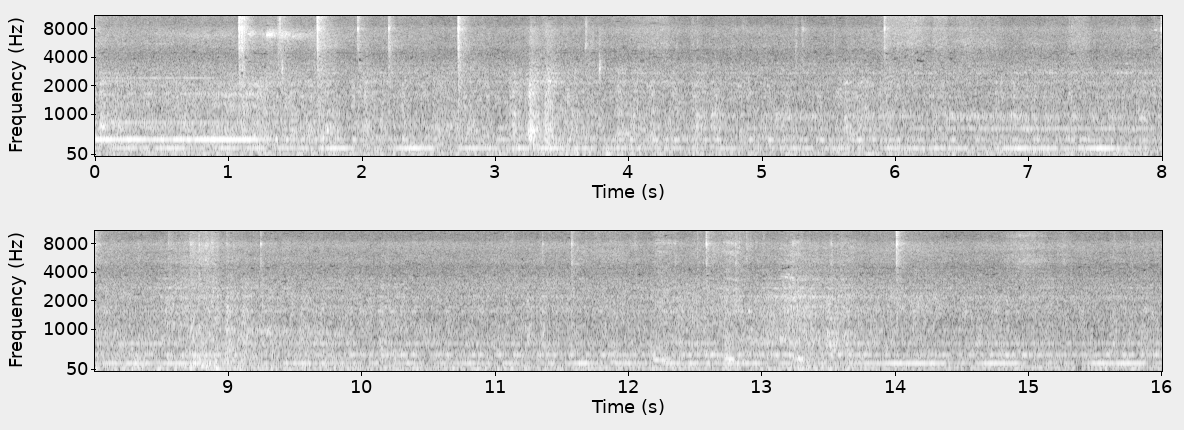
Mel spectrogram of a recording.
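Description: An electric train's motor hums steadily.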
